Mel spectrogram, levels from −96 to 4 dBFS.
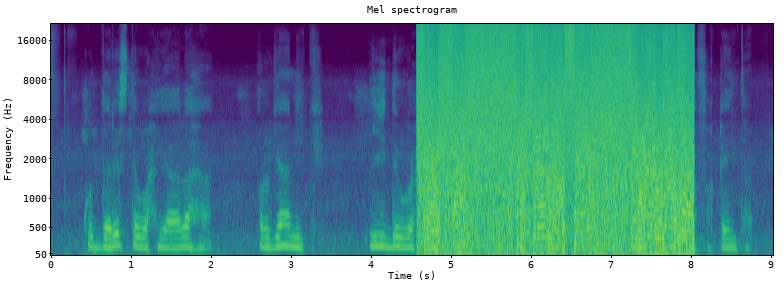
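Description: A speech clip in which, from 4.57 to 8.03 s, the samples are built from the wrong bytes: misassembled values turn the fast-changing low bits into the large part, giving loud, harsh broadband noise. Unlike added hiss, it replaces the sound outright.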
